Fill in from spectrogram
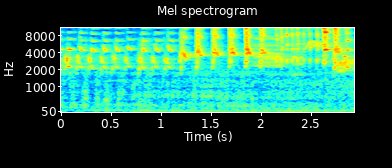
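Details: Long-tailed shrike (cendet) kept as a song-training and contest bird, in busy 'nembak kasar' style with mimicked fills such as lovebird and canary: rapid high chirps and scratchy trills in dense bursts over a low background hum.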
